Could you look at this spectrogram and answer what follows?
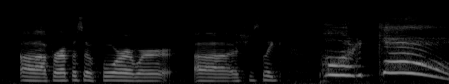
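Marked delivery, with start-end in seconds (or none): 3.2-4.5 very high, swooping, sing-song, "qué" stretched. Retelling a blooper line said in Philo's voice. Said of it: "I was saying that in her voice".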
